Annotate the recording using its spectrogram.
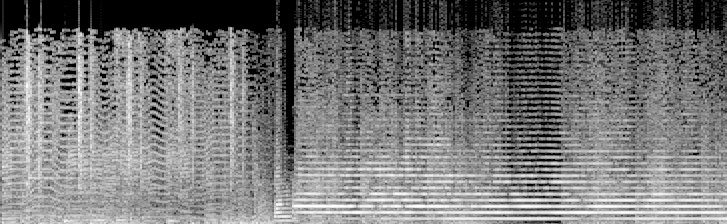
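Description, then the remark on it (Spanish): Trumpets blare a loud fanfare of quick shifting notes, then settle into one long, steady held chord that rings out bright and sustained to the end, with no voices. “Se oyen las trompetas, una voz que clama en el desierto.”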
